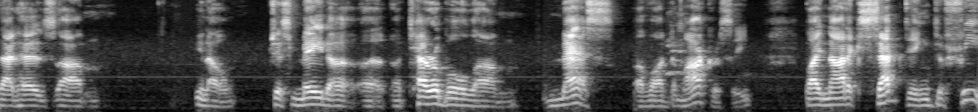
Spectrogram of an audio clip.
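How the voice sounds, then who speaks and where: With a New York accent, a man speaks at a fairly slow pace in a medium pitch with ordinary pitch variation. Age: 60s. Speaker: caller. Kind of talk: casual chat.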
